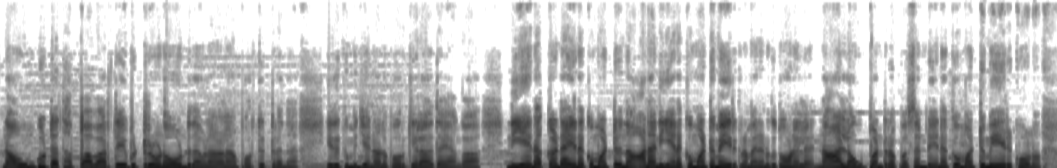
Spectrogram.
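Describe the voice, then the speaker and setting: A woman's voice: fairly high pitch, fast, natural voice. A woman voicing a jealous, possessive young man who scolds and threatens his boyfriend. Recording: lo-fi voice with faint music.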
